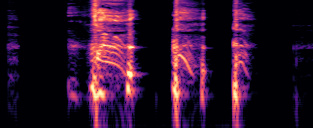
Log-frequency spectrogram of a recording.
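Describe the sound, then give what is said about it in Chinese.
Short series of coughs from a weakened young man who has just woken in a hospital bed after a life-threatening ordeal. A longer, rough first cough is followed by two shorter, sharper ones. The coughs stand alone with no talk. “展燕朝咳嗽两声”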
